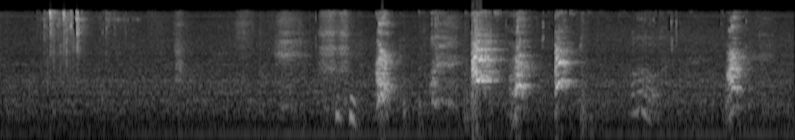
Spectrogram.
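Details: Corgi and Yorkie at play, one dog giving a string of short sharp barks and yips, clustered irregularly around the middle of the stretch, with a quiet indoor background.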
